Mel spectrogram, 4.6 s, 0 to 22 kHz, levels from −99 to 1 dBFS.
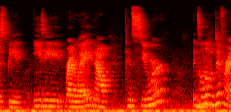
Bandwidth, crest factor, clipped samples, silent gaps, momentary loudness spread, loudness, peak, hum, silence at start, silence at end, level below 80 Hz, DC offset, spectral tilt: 17.5 kHz; 16 dB; under 0.1%; none; 10 LU; -40 LUFS; -24 dBFS; none; 0 s; 0 s; -46 dBFS; under 0.1%; -4 dB/octave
